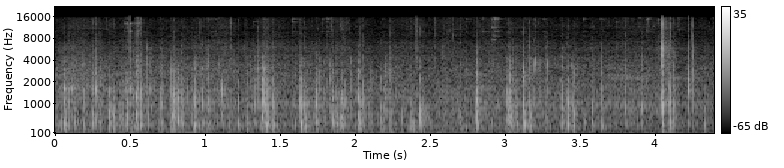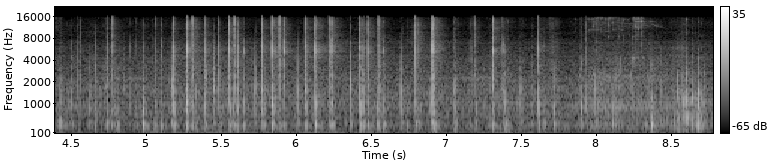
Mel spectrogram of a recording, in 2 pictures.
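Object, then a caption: Leather handbag panel. Long blue nails scratch and squeeze the end panel of a red leather handbag held in both hands. The result is a dense run of dry, crackling scrapes and soft creaks, bright and thin with almost no low end. The sharpest flicks come near the middle and later in the clip.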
